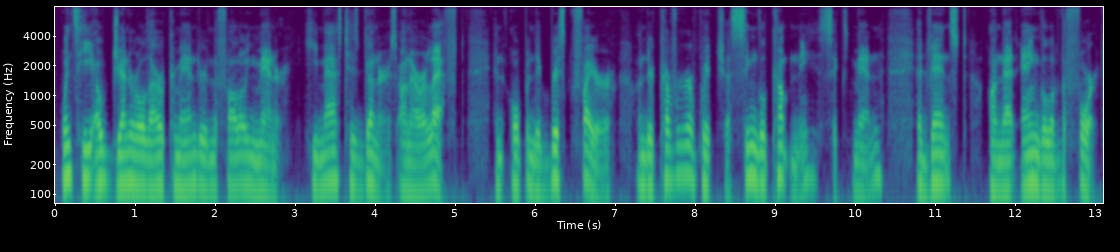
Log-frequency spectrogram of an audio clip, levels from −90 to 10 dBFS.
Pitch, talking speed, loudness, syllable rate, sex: 120 Hz, 170 wpm, -21 LUFS, 5.2 syllables/s, male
